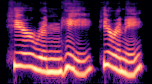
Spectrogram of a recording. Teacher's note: And it's and is reduced to un.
